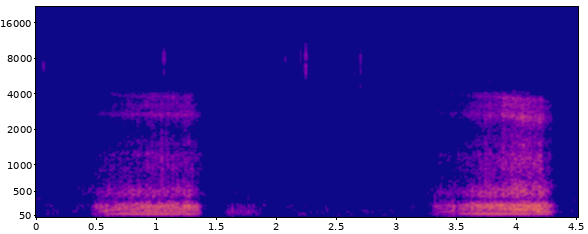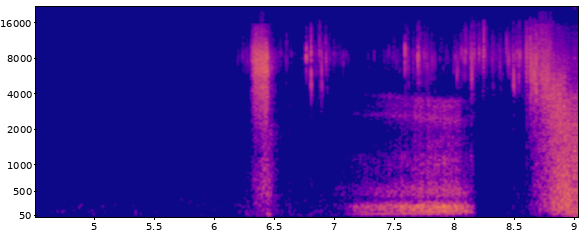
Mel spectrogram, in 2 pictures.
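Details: Aspen napping, snoring loudly: low rattling snores on in-breaths roughly every three seconds, with a few sharp rustling noises between.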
